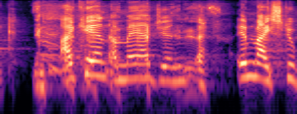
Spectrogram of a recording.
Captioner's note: laughs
